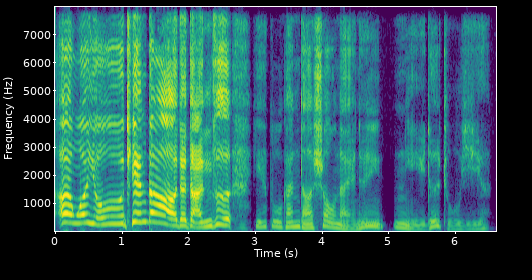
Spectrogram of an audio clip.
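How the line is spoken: Sighing. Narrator (Chinese): 楚留香叹了一口气说

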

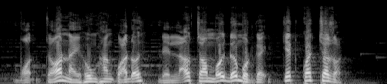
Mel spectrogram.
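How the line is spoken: Angry muttering old man. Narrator (Vietnamese): tức mình lão lẩm bẩm

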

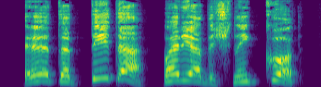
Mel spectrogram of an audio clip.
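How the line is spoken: Shout. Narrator (Russian): крикнул Гаврош

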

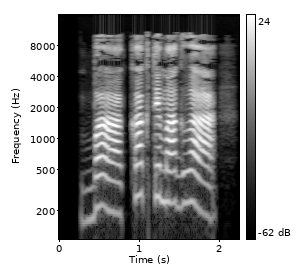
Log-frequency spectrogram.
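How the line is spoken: Roaring together. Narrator (Russian): взревели мы

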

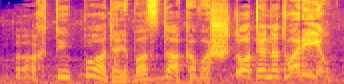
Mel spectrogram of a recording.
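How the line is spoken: Sudden yell. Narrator (Russian): заорал вдруг Меген

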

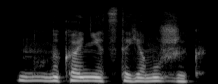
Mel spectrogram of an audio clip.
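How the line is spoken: Satisfied groan. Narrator (Russian): довольно простонал Люк

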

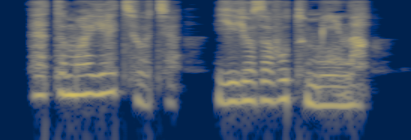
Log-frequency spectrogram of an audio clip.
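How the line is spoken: Whispered female speech. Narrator (Russian): шепотом сказала Зайнеп

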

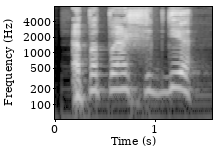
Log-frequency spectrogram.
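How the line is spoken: Lisping question. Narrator (Russian): спросила она шепелявя

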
